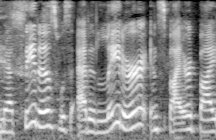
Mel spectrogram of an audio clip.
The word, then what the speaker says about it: Mercedes: most americans call this mercedes in german we pronounce it mercedes so mercedes versus mercedes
